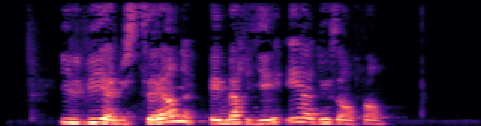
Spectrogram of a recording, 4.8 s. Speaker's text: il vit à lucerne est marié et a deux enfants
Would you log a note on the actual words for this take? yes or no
no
